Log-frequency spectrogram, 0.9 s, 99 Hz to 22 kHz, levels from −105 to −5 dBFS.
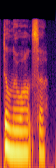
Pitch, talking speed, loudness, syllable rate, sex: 170 Hz, 195 wpm, -15 LUFS, 5.0 syllables/s, female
